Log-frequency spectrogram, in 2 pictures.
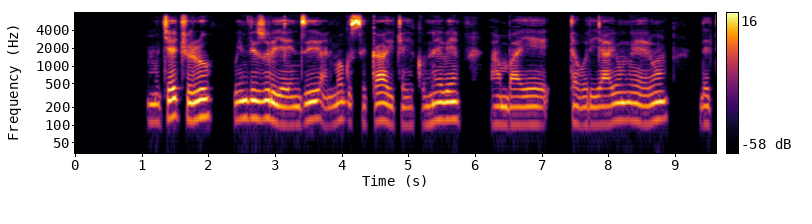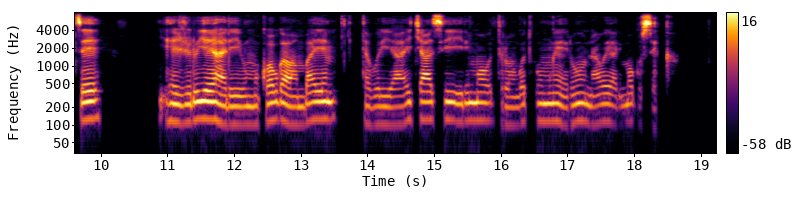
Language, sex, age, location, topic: Kinyarwanda, male, 25-35, Huye, health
